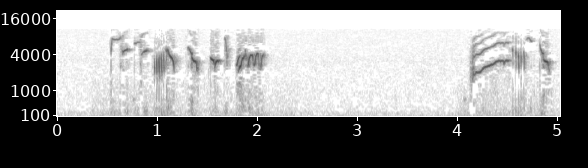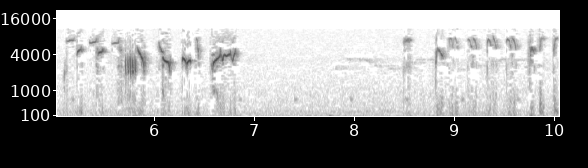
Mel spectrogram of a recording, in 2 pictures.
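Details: Orange-headed thrush, a melodious singer, delivering three loud bursts of fast, varied whistles and chirps, with pauses of about two seconds between them; the last phrase is softer and higher, background otherwise quiet.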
